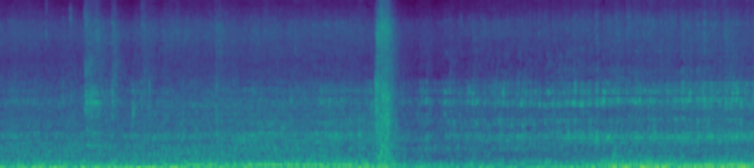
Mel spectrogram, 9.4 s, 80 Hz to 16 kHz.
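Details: 1972 Corvette C3 V8 after fitting new rear mufflers replacing rusted ones. Deep even rumble with a steady low beat and a quick rev; no rattles, leaks or blowing; exhaust sounds healthy.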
